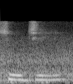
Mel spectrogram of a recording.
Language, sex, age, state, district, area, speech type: Goan Konkani, female, 18-30, Goa, Murmgao, urban, spontaneous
